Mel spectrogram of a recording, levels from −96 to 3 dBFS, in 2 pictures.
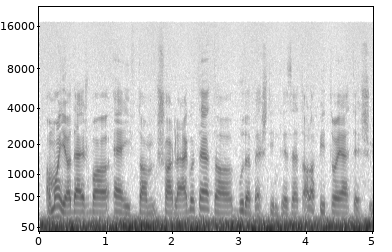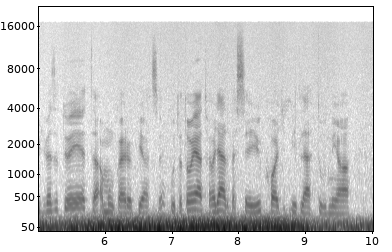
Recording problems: low rumble; loud; throughout; 6 dB below the speech
hiss; noticeable; throughout; 15 dB below the speech
animal sounds; very faint; throughout; 25 dB below the speech

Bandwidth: 17 kHz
